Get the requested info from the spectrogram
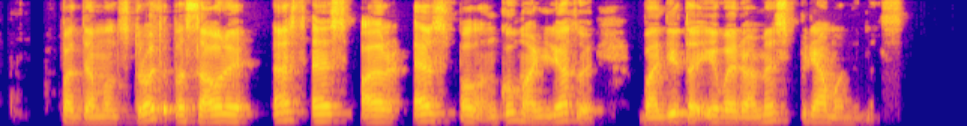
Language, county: Lithuanian, Kaunas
